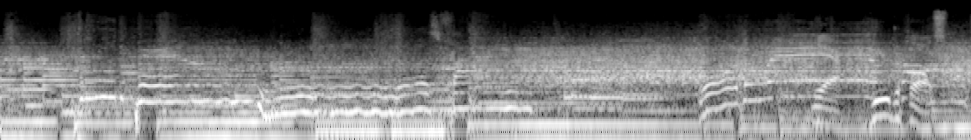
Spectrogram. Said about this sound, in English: On the other side, Trump, as soon as they showed him on the Jumbotron, was cheered. Huge applause.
